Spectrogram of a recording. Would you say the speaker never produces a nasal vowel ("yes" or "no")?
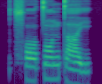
no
